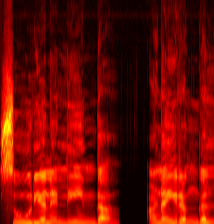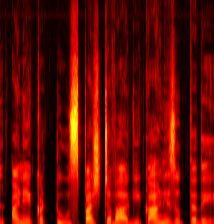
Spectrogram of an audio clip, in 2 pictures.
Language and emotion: Kannada, neutral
